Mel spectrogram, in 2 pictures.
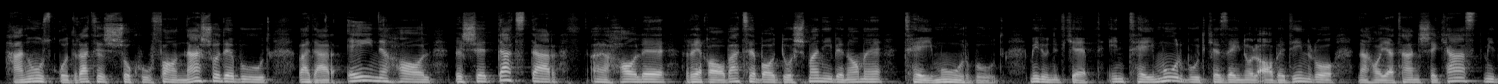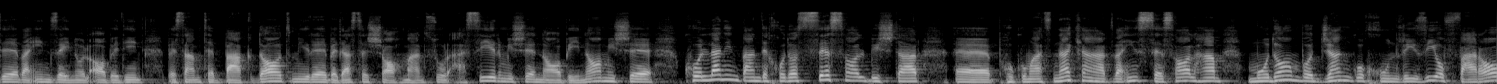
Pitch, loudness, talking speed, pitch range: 120 Hz, -24 LUFS, 140 wpm, 105-145 Hz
